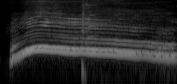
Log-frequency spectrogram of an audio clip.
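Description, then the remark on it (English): A single wailing siren sound, one loud sustained buzzy tone that swoops upward at the start and then slowly sinks in pitch over about two seconds. “Do you have the siren sound queued up so we can play that?”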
